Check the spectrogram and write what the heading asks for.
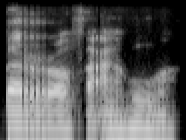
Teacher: Bal lamnya hampir melebur ke ro. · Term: dileburkan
